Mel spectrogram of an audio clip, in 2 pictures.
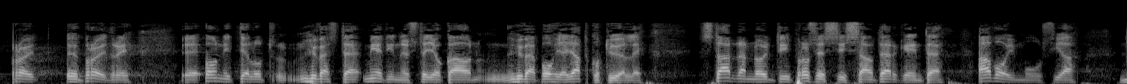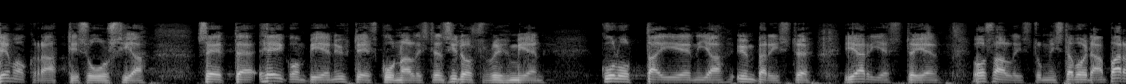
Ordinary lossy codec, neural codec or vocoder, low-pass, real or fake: none; none; 7.2 kHz; real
